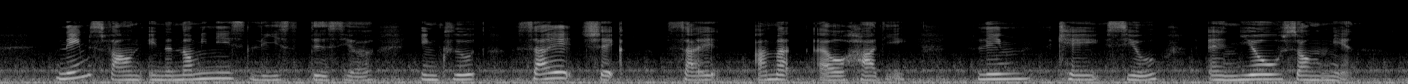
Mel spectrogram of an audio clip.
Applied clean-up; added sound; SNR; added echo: none; Car; 5 dB; none.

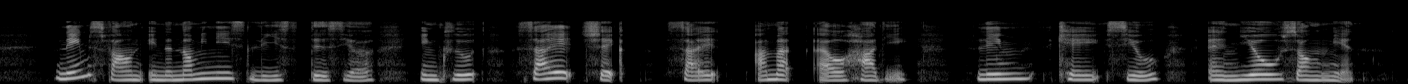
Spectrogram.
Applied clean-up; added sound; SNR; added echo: none; none; none; none.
